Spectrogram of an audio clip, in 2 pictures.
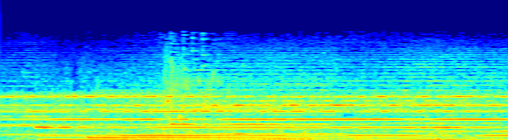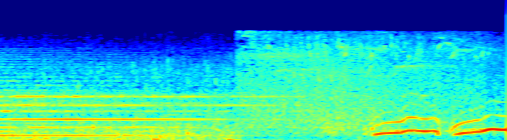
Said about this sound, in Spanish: En los bosques cercanos al río también podemos encontrar búhos reales. Esta hembra de búho real tiene polluelos.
